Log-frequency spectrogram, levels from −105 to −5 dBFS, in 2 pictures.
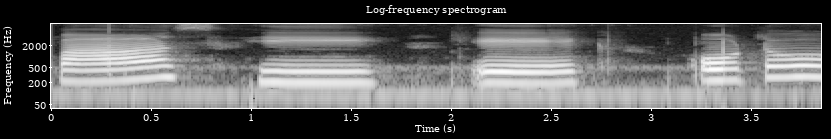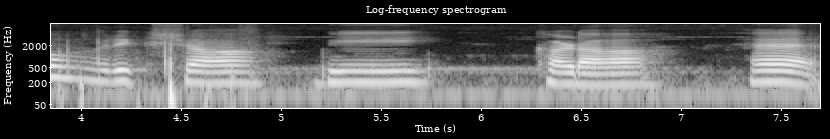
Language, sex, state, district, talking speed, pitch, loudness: Hindi, female, Punjab, Fazilka, 60 wpm, 195 Hz, -17 LUFS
